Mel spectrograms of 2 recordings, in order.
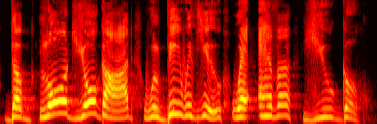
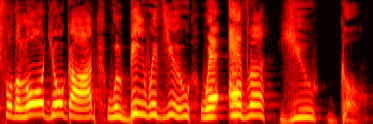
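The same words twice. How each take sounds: First: Slower and louder, leaning on "Lord"; emphatic repeat. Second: Said in the usual way. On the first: Shown as a demonstration. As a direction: drive the promise home, stressing "Lord". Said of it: "What a promise". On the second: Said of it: "This is Joshua one nine".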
